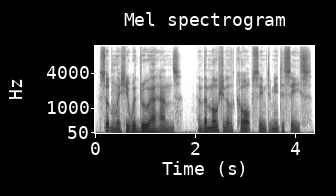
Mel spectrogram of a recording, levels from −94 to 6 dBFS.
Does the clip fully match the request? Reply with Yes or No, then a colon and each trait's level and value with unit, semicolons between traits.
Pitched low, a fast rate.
Yes: low, 100 Hz; fast, 220 wpm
